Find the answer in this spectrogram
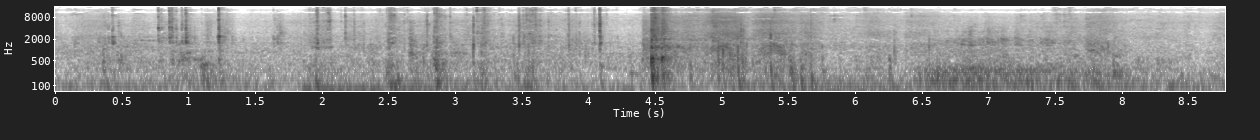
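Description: Plastic clothes hangers clicking and scraping along a clothes rail as garments are pushed through by hand, with a sharper clack about four and a half seconds in.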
